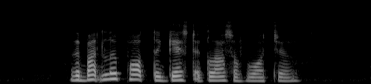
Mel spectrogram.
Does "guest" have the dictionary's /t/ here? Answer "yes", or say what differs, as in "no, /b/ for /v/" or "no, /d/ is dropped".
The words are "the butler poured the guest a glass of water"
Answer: yes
